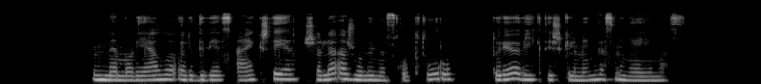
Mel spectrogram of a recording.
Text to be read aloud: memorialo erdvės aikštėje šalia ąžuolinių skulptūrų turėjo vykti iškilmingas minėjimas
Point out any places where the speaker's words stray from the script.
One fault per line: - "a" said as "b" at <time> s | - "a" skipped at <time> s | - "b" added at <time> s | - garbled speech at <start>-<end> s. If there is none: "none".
none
